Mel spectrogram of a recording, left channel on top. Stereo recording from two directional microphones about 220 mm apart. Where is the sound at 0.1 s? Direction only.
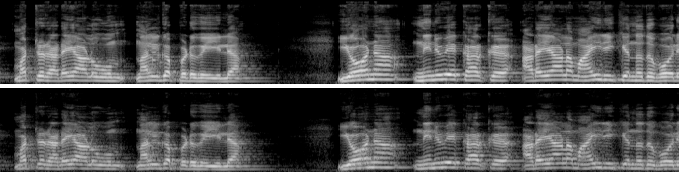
40° left (ahead or behind).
